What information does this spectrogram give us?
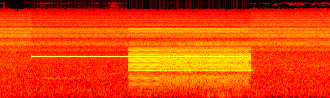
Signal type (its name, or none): cassette data (Kansas City type)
